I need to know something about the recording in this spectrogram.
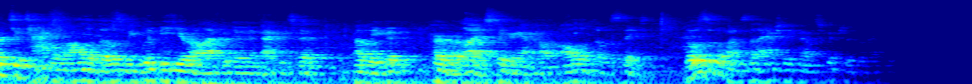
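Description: A man speaks with animation through a headset microphone in a room with a slight echo.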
